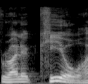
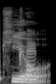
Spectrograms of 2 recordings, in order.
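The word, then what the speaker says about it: Riley Keough: Riley Keo heißt, glaube ich, wird sie ausgesprochen. Q? Also ich glaube, sie wird Keo, okay. Keo ausgesprochen.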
